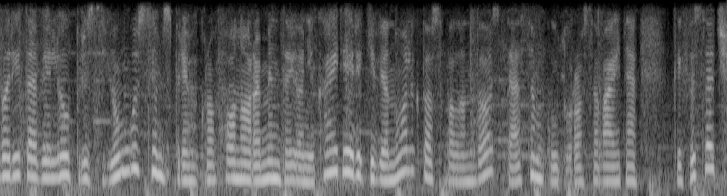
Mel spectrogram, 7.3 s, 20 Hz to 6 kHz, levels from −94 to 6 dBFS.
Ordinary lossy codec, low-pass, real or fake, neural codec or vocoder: Opus, 16 kbps; 5.4 kHz; fake; vocoder, 44.1 kHz, 128 mel bands, Pupu-Vocoder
